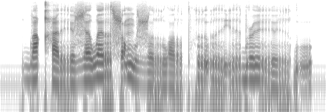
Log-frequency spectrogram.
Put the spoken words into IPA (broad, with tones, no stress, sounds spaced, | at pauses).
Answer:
b ɜ˧ qʰ i˨ r ʏ˨ ɮ ɜ˧ w ɜ˦ r ɬ ɔ̰˦ ŋ u˨ ɮ o˨ r w ɔ˨ r pʰ r ṵ˦ r ḭ˧ r b ɹ ʉ˦ r ʉ˨ r ɠ ṵ˧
